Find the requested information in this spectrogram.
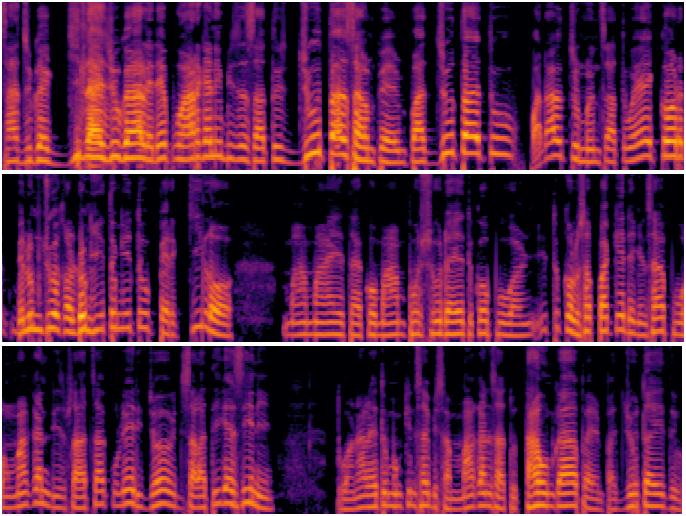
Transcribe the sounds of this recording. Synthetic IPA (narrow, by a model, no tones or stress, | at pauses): sad͡ʒuɡaɡilad͡ʒuɡalɛdɛpuɦarɡanibis̬asat̪ud͡ʒut̪asampɛmpat̪̚d͡ʒut̪ait̪upadalt͡ʃumansat̪uɛkɔrbɛlumd͡ʒuɡakalɔdɔŋɦit̪uŋit̪upɛrkilɔ | mamaɛt̪akɔmampusudait̪ukɔpuaŋit̪ukalusapakɛdɛŋansapuaŋmakandisaat̪̚sakuliadid͡ʒɔdisalat̪iɡasini | t̪uanalait̪umuŋkinsabisamakansat̪ut̪aunkapaɛmpat̪̚d͡ʒut̪ait̪u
